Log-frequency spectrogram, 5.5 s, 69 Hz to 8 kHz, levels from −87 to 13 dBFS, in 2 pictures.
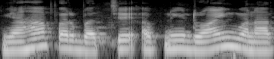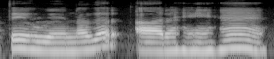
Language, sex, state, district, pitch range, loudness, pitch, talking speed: Hindi, male, Uttar Pradesh, Lucknow, 135-165 Hz, -13 LUFS, 145 Hz, 120 wpm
